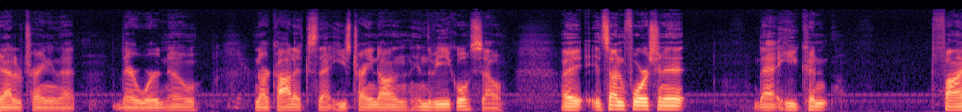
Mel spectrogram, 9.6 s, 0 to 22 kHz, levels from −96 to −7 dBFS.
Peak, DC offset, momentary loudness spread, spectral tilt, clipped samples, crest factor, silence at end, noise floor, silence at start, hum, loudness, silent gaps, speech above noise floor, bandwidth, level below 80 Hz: -6 dBFS; under 0.1%; 15 LU; -5 dB/octave; under 0.1%; 18 dB; 0 s; -57 dBFS; 0 s; none; -23 LUFS; none; 35 dB; 15.5 kHz; -56 dBFS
